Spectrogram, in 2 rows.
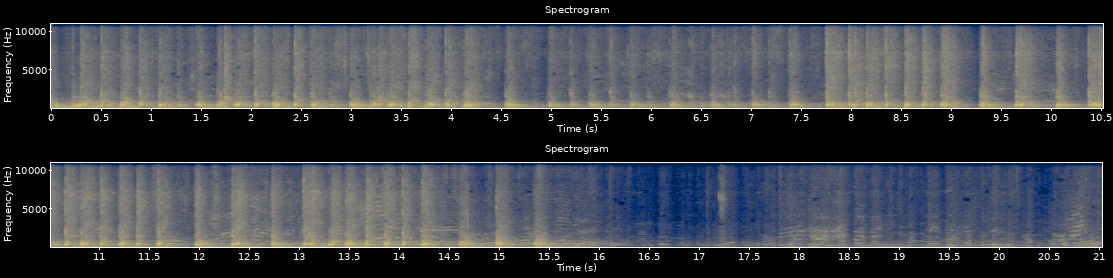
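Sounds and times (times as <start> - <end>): hand drums beating: 0.0 - 15.8
crowd voices: 0.0 - 21.0.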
